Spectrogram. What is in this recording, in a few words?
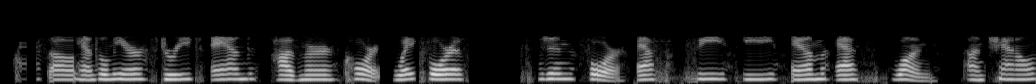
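Fire Department Alert, p25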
